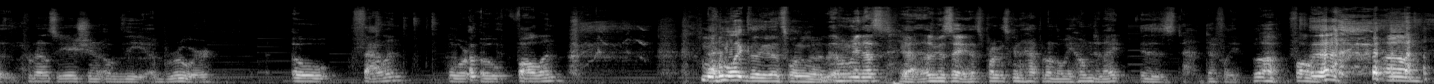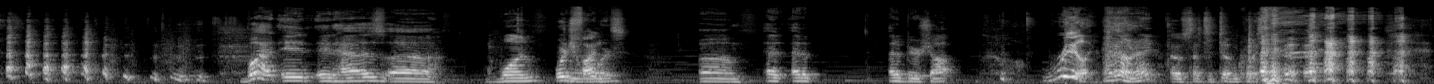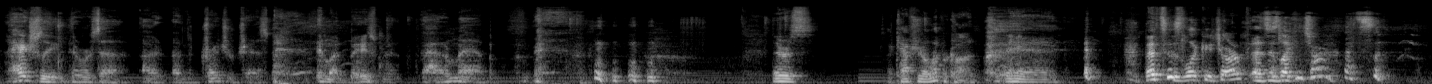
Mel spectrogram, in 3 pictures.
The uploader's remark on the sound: We recorded this a while ago so there are some sound issues.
